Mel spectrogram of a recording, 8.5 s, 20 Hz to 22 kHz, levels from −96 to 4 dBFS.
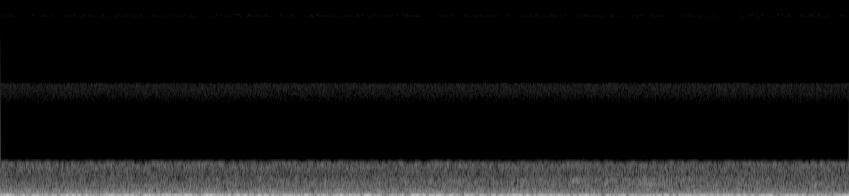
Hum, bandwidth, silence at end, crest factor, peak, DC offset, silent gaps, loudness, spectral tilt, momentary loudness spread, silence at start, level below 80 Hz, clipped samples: none; 0.7 kHz; 0 s; 10 dB; -18 dBFS; under 0.1%; none; -45 LUFS; -10.5 dB/octave; 3 LU; 0 s; -36 dBFS; under 0.1%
